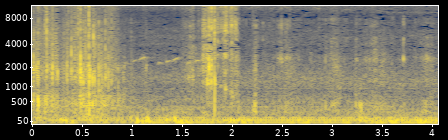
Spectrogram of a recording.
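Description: A person biting into a crunchy baked "grilled chocolate" snack and chewing it: two loud crunchy bites in the first two seconds, then softer chewing.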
